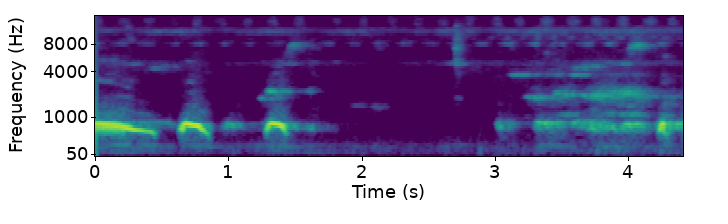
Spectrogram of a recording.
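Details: Spotted dove in Vietnam ending a phrase with a long falling coo and two short arched notes. After a pause come softer level hums with faint higher chirping and another coo starting.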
